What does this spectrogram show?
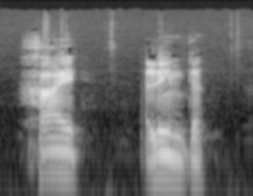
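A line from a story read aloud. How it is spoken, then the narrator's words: Cold, through gritted teeth. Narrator (Russian): Девушки без особого тепла одновременно процедили сквозь зубы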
